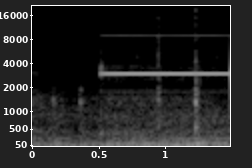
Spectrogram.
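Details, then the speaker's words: 2007 Audi A4 Convertible 1.8 Turbo, ignition on, fuse pushed back in: a single steady high-pitched beep lasting about a second, the roof system warning of its fault. "here cuz the system was beeping at her um because of her fault so I should remove the fuse"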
